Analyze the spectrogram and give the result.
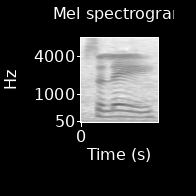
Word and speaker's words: Soleil: Soleil? Soleil? Why are you laughing at me? – It's French. Soleil.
